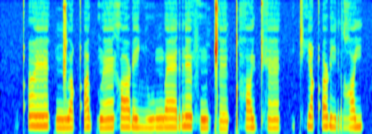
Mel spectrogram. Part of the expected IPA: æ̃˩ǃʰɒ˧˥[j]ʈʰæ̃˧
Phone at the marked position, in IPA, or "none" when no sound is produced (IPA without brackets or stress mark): j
